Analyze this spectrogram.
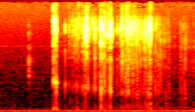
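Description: Crunching of a super crispy snack made that morning: a few sharp, crackly bites and snaps in an irregular run, bright and crisp, with no voices.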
